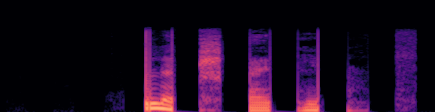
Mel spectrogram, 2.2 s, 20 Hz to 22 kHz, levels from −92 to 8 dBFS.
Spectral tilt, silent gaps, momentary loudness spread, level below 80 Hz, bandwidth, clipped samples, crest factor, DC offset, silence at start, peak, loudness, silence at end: -8.5 dB/octave; none; 10 LU; -46 dBFS; 7.4 kHz; under 0.1%; 18 dB; under 0.1%; 0.75 s; -4 dBFS; -20 LUFS; 0.6 s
